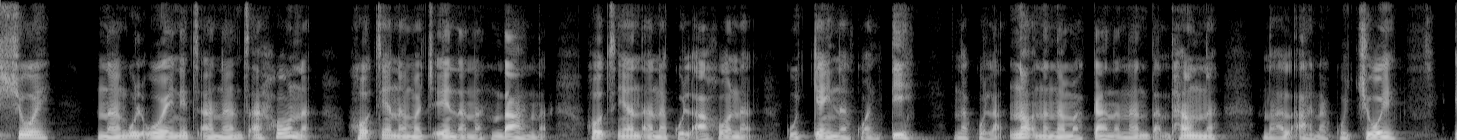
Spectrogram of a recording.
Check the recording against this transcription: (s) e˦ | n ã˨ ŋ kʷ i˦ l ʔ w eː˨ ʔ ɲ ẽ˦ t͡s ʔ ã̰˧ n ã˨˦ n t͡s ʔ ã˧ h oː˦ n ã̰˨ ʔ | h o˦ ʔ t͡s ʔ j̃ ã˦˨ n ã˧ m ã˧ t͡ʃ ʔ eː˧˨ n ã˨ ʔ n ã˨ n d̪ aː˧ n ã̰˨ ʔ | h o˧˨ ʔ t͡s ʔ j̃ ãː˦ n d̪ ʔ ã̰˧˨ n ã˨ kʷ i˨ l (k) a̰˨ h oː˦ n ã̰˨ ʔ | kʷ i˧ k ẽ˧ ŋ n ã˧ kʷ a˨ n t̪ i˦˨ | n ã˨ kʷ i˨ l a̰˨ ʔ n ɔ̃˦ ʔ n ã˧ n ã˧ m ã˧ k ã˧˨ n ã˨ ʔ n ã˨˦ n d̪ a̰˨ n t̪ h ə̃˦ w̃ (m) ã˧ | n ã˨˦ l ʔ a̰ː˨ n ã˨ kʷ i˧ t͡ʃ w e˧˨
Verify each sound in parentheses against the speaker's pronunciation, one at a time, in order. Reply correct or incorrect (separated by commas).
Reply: incorrect, incorrect, incorrect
